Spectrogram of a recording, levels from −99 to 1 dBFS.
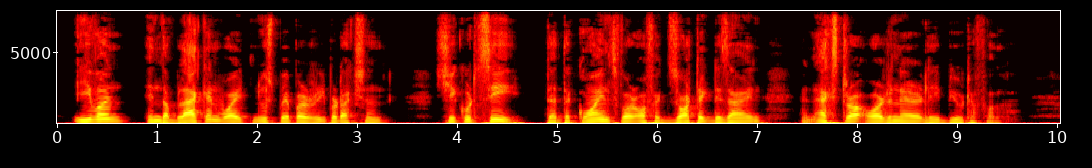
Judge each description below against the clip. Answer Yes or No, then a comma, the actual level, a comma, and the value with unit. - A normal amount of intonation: Yes, average, 3.1 semitones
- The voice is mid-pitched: No, low, 120 Hz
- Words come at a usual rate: No, slow, 125 wpm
